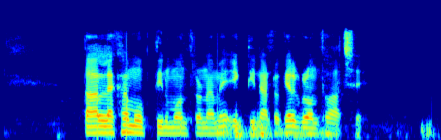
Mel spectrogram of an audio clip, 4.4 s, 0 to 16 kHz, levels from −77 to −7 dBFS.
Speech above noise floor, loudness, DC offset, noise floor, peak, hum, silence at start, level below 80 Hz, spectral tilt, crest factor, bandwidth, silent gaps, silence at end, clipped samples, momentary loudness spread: 33 dB; -30 LUFS; under 0.1%; -63 dBFS; -8 dBFS; none; 0.85 s; -52 dBFS; -5 dB/octave; 24 dB; 8.4 kHz; none; 0.1 s; under 0.1%; 8 LU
